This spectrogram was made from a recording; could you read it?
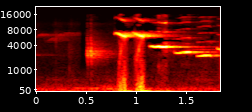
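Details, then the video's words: Sunda blue robin song aimed at a rival: a short buzzy note, two hard clicks, then a long high whistle falling in steps to lower pure tones. "kicau tledekan gunung mencari lawan"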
